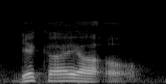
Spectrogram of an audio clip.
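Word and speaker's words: Dikaiao (δικαιόω): D-I-K-A-I-O, long O. Dikaiao.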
